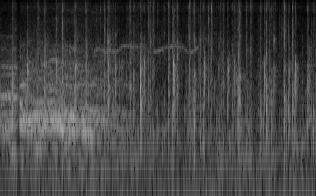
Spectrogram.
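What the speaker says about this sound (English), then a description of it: "Round of applause." A town hall crowd in Portsmouth, New Hampshire applauds, a broad wash of clapping with scattered cheers and voices, moderately loud and continuous.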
